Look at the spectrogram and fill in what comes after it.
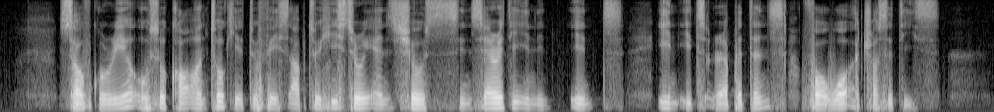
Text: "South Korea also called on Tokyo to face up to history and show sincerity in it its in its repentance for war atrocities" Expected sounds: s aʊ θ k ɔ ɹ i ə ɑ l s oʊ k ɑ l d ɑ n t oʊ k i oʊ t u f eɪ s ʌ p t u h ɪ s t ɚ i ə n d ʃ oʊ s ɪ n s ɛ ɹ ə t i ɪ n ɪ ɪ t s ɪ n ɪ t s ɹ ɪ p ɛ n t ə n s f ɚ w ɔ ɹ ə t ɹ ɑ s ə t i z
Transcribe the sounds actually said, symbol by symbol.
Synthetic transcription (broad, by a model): s aʊ θ k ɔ ɹ i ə ɑ l s oʊ k ɑ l ɑ n t oʊ k i oʊ t u f eɪ s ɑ p t u h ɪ s t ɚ i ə n ʃ oʊ s ɪ n s ɛ ɹ ə t i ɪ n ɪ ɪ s ɪ n ɪ t s ɹ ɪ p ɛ t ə n s f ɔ w ɔ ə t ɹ ɑ s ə t i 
